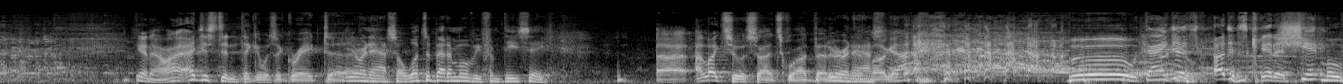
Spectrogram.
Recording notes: Recorded live on March 14, 2017 from the South by Southwest festival in Austin, Tx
